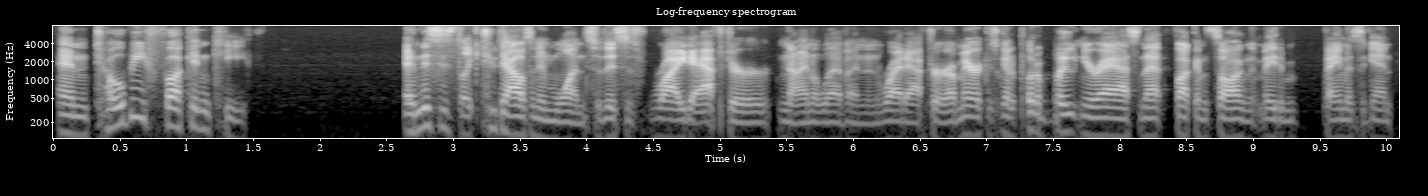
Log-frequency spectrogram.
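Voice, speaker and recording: Bright, animated man telling a story. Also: fairly low pitch, a little fast, clear, resonant tone, no echo. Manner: animated, profane, acts out quotes loudly. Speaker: podcast co-host. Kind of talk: casual storytelling chat.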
